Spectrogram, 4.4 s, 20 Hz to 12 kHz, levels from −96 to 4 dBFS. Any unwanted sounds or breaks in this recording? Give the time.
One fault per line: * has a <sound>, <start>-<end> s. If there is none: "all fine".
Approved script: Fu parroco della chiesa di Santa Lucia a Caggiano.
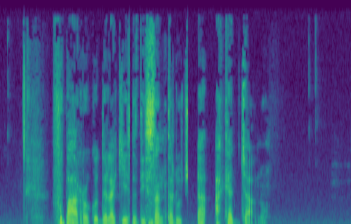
* has a dropout, 1.6-1.7 s
* has a dropout, 2.3-2.5 s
